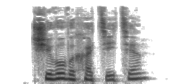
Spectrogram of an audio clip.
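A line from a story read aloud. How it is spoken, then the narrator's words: Forced calm, hiding fear. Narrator (Russian): Сердце колотилось как бешеное, но каким-то чудом я смогла задать этот вопрос спокойно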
